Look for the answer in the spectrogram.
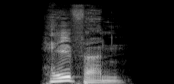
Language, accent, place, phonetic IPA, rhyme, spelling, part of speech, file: German, Germany, Berlin, [ˈhɛlfɐn], -ɛlfɐn, Helfern, noun, De-Helfern.ogg
- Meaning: dative plural of Helfer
